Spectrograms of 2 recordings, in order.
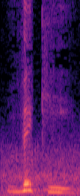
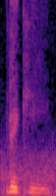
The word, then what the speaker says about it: VICI: i'm the ici pronounced vicky my creator was bibi secto he's yep i'm vici pronounced vicky came out here to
